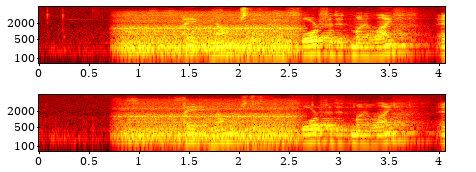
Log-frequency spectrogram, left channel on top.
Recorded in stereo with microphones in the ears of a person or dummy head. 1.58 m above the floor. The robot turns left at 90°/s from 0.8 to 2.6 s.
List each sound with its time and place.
1.4 s a man speaking: 140° left, 4.5 m; by 4.1 s 35° left, 4.5 m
